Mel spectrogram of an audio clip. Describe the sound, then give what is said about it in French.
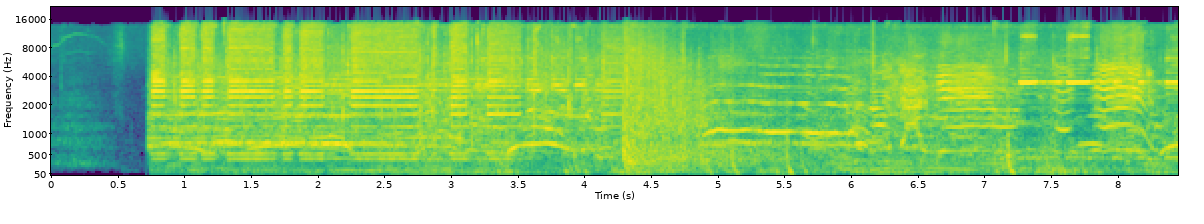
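A dense chorus of car horns honks continuously after a brief quiet start, layered with crowd noise and loud bangs: a parade of honking cars greeting an arrival at the Hôtel de la Gare, like a noisy street celebration. “Et ensuite, l'arrivée, votre arrivée à l'hôtel de la gare et un défilé de klaxons.”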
